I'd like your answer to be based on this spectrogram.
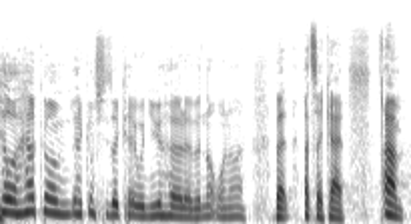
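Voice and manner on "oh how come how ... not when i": lightly voiced put-out little boy; aggrieved young son. Son complains to dad about his sister's double standard, mildly aggrieved. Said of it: "poor Maddie was like".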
